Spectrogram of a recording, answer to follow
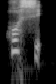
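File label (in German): "Hoshi", japanische Mädchennamen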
